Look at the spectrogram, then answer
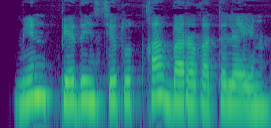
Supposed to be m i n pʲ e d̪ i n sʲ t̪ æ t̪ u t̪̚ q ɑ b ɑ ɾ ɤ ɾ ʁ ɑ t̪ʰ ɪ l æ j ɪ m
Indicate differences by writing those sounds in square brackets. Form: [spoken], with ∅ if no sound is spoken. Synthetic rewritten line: m [e] n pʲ e d̪ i n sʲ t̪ [i] t̪ u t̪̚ q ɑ b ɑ ɾ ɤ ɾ ʁ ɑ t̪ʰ ɪ l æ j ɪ m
